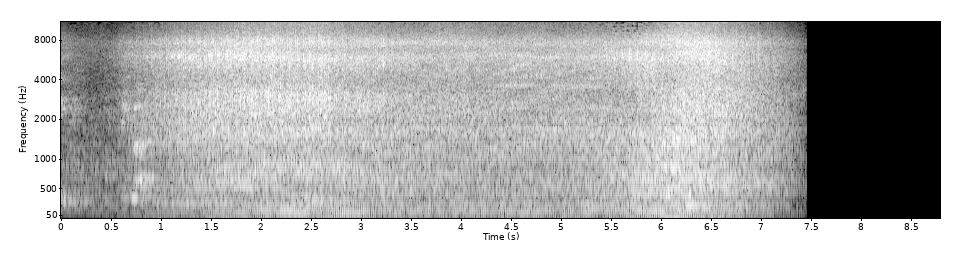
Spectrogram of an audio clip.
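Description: Traffic noise from a moving car on a highway: a steady rush of tyres and wind over a low engine hum, swelling briefly near the end before stopping abruptly.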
